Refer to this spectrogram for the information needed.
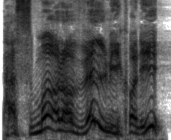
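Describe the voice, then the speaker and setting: A man voicing a fiery old exiled commander who declaims his words slowly and loudly in an audiobook. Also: sits high, wildly swooping pitch, creaky, slightly rough, dry recording, clean studio sound, pitched above the performer's own voice, exaggerated voice. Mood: fiery, rousing. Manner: declaiming, slow and loud.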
